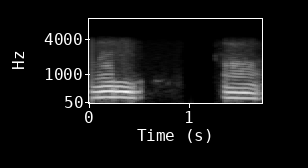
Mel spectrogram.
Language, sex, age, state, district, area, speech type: Hindi, female, 60+, Uttar Pradesh, Varanasi, rural, conversation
